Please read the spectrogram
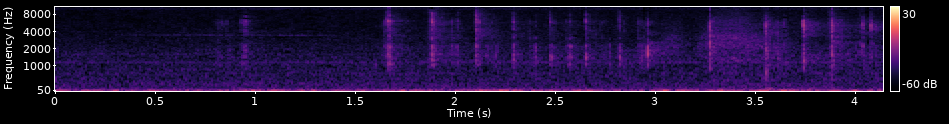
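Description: Computer keyboard typing, faint: a single keystroke about a second in, a quick run of about ten keystrokes from about one and a half seconds in, then a few more near the end.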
